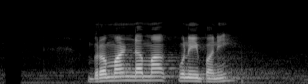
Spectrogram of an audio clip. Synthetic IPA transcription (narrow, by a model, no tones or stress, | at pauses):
brʌmaɳɖʌmakunʌjpʌni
